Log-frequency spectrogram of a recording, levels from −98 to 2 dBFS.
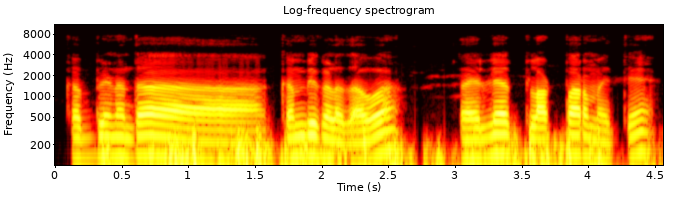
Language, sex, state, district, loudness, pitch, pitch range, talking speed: Kannada, male, Karnataka, Koppal, -17 LUFS, 125 Hz, 115-135 Hz, 80 wpm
